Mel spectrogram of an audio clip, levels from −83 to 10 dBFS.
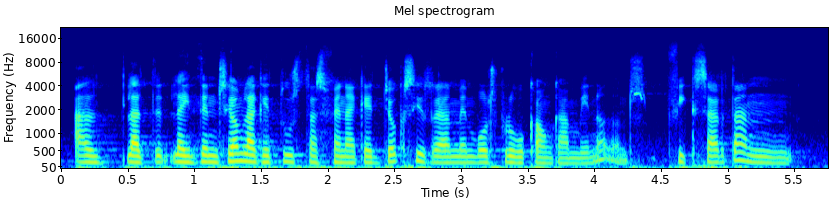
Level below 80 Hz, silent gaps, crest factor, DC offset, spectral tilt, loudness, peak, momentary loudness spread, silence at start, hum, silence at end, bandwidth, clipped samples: -46 dBFS; none; 18 dB; under 0.1%; -6 dB/octave; -31 LUFS; -12 dBFS; 11 LU; 0.1 s; none; 0.25 s; 13 kHz; under 0.1%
